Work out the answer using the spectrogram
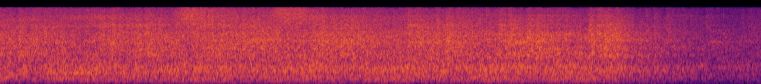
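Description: Electric commuter train running on the rails close by: a loud, steady rumble of wheels on track that drops away about eight seconds in.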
